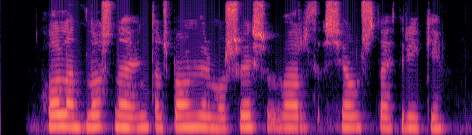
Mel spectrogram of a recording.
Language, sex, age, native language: Icelandic, female, 18-19, Icelandic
